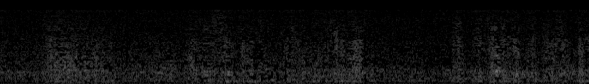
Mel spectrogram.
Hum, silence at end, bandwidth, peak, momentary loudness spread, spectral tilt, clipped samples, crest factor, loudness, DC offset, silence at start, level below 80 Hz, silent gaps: none; 0 s; 13.5 kHz; -32 dBFS; 5 LU; -2.5 dB/octave; under 0.1%; 18 dB; -48 LUFS; under 0.1%; 0 s; -72 dBFS; none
